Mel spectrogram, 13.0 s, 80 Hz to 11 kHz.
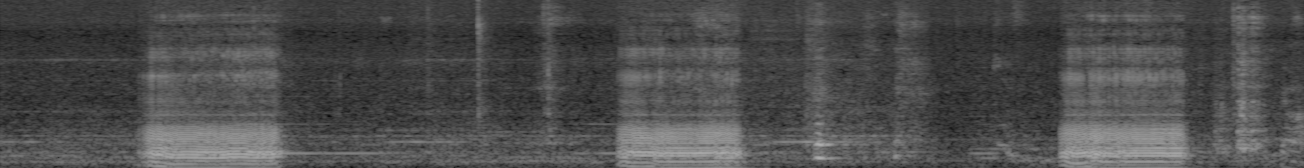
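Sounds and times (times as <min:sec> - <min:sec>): person snoring: 0:01.4 - 0:02.9, 0:06.2 - 0:07.5, 0:10.6 - 0:11.9.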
